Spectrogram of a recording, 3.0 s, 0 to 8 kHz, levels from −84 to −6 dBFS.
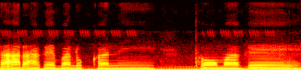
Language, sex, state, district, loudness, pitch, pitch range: Chakma, female, Tripura, Dhalai, -23 LUFS, 180 Hz, 175-180 Hz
